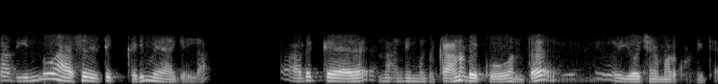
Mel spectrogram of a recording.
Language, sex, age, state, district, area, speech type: Kannada, male, 60+, Karnataka, Dharwad, rural, conversation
